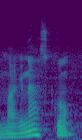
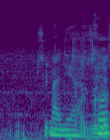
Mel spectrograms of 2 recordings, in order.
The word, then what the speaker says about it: Magnasco: Entonces, hay varios proyectos que se van dando desde senadores, diputados y mismo el ministro de justicia de Magnasco. Maníasco, sí, sí, pero se escribe así.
